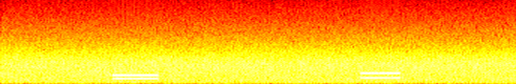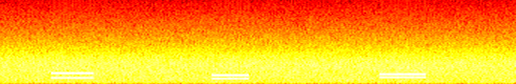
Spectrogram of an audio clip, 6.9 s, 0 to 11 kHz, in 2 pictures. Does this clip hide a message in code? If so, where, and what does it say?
Yes: DTMF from 0.7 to 6.3 s, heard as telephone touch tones, dialled by hand, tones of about 280 ms, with radio hiss. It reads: 4 9 9 4 0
